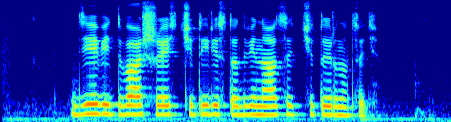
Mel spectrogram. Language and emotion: Russian, neutral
